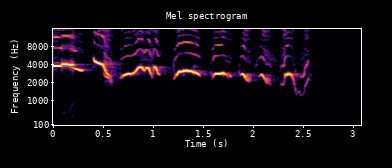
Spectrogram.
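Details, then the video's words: A white-rumped shama sings in the wild-voice style, giving a rapid series of about eight loud, warbled whistles that swoop up and down, ending in a dipping note before falling silent. "CHÒE THAN HÓT GIỌNG RỪNG SIÊU HAY"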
